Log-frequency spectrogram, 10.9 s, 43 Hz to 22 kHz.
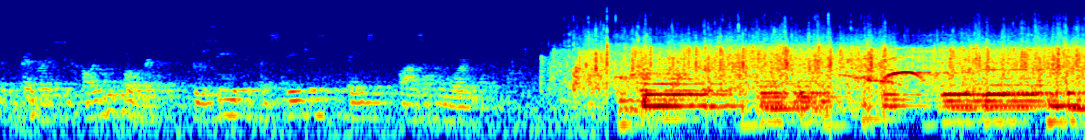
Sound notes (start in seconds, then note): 5.3 audience clapping; 8.2 jazz music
